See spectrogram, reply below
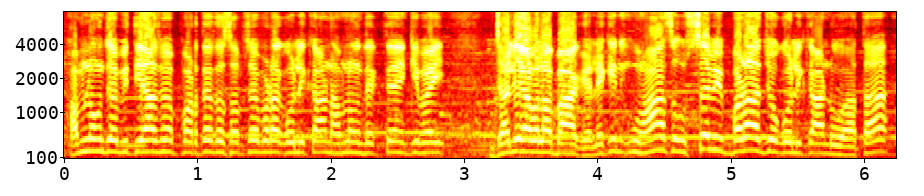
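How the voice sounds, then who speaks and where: Male interviewee, Jharkhand accent, notably high voice, earnest community activist explaining a grievance outdoors. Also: fast, crowd noise. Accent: eastern Indian, Jharkhand. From Jharkhand, India. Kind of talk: spoken interview statement.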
